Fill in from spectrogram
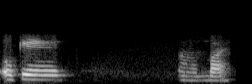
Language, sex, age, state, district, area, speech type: Tamil, female, 18-30, Tamil Nadu, Madurai, urban, conversation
